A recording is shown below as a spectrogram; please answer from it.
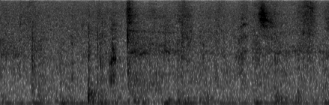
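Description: Faint, indistinct voices murmuring over a steady low rumble, with a few light clicks or knocks.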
